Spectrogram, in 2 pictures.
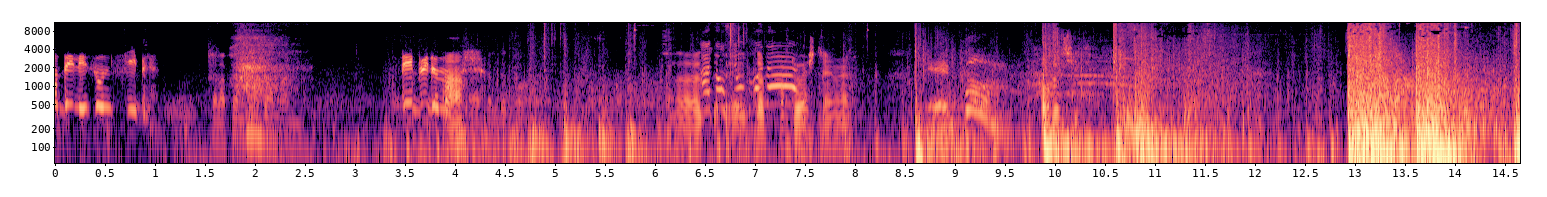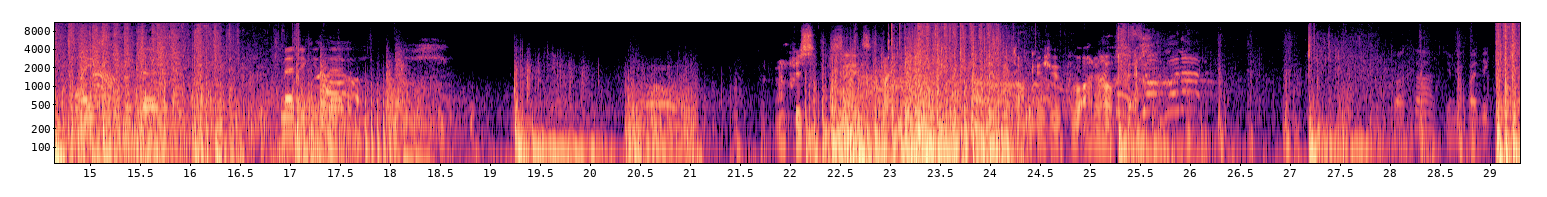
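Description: A man talks with animation close to a microphone.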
